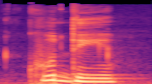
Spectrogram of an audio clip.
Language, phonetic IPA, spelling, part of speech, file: Ukrainian, [kʊˈdɪ], куди, adverb, Uk-куди.ogg
- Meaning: where?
